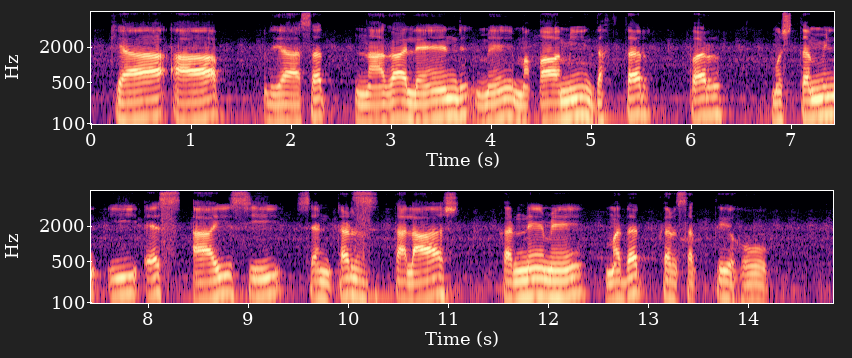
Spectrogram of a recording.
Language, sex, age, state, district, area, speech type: Urdu, male, 30-45, Delhi, Central Delhi, urban, read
